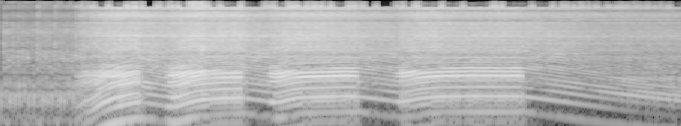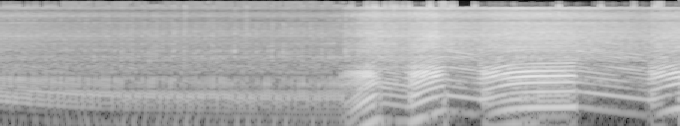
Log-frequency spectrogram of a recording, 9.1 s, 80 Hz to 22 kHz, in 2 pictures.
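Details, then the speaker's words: Stihl AV 028 Woodboss chainsaw after new fuel line and filter fixed lean bogging, quick wood cuts without air filter: revs up cleanly in short bursts, drops to steady idle, revs again without bogging; normal running under cut. "All right, well, that's good news. We've got the saw running right."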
